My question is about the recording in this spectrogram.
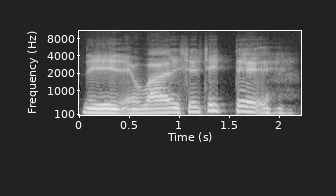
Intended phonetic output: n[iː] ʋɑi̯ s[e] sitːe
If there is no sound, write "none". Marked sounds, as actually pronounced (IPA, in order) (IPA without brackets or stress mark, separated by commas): iː, e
